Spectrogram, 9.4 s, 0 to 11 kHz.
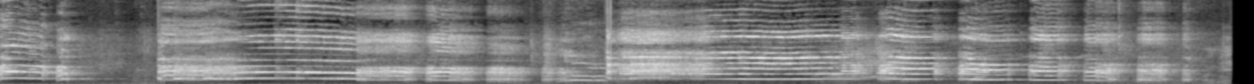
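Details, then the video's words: At a Kukuak Balenggek crowing contest in Padang on 8 October 2023, a rooster gives extended harmonic crows, a steady held note followed by fast stepped trills and wavering syllables, with other crowing birds overlapping. "laberan Ayam Kukuak Balenggek AKB Padang"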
